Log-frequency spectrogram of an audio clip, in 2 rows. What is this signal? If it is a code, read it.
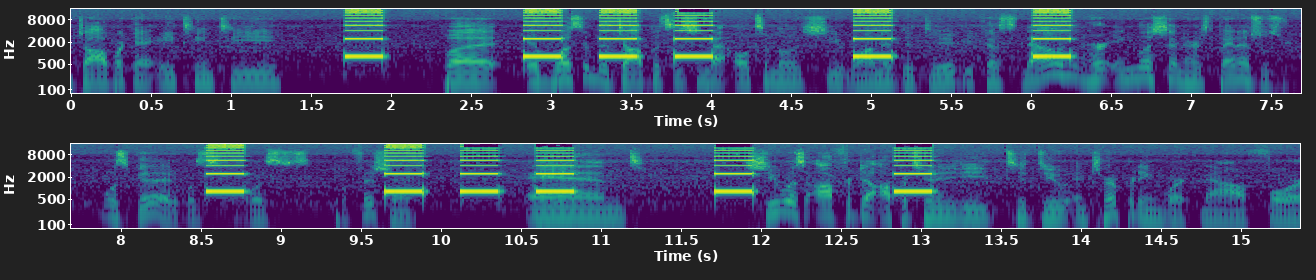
Beep code, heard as beeps from a small speaker, played twice, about 820 Hz, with speech in English. 1-3-1-1. In Phoenix BIOS tables: memory refresh test failure.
